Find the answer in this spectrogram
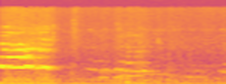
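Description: Faint high-pitched animal call at the very start, lasting about half a second, followed by fainter wavering calls that die away before the end.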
